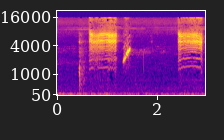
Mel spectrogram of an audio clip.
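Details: Tiny breeding-plumage male golden-headed cisticola singing vigorously from a tall grass stalk to attract a mate; a rasping buzz, a quick upslurred whistle, then another buzz, with faint low rumble beneath.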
